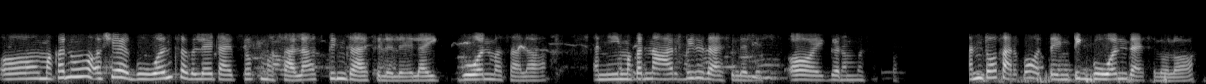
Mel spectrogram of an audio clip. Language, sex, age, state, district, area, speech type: Goan Konkani, female, 18-30, Goa, Murmgao, urban, conversation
